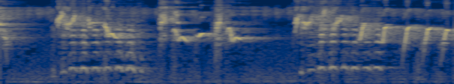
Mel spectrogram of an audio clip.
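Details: Greater green leafbird (cucak ijo) singing hard, with a lower steady whistled note under jumbled high warbles, a long descending slide, and a finish of quick repeated down-sweeping whistles.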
